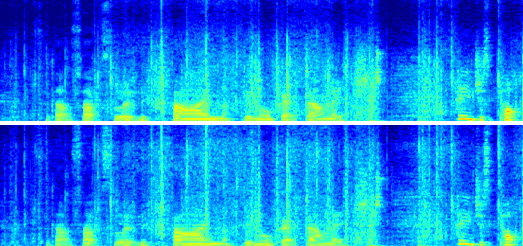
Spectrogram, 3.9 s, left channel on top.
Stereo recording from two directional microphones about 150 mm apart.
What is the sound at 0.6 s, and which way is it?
Speech, 40° left (ahead or behind).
